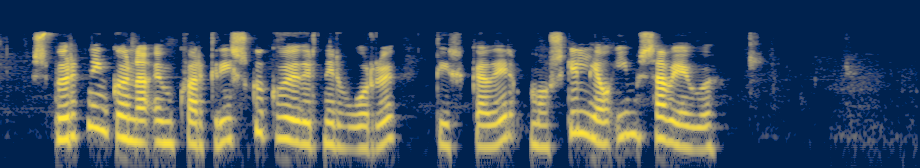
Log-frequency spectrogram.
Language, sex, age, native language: Icelandic, female, 30-39, Icelandic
